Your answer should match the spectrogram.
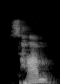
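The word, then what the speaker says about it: Psalm: 삶. P-S-A-L-M. P는 묵음이라고 그랬고요. S-A-L-M을 한글로 그대로 옮기면 뭐예요? 삶이에요.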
